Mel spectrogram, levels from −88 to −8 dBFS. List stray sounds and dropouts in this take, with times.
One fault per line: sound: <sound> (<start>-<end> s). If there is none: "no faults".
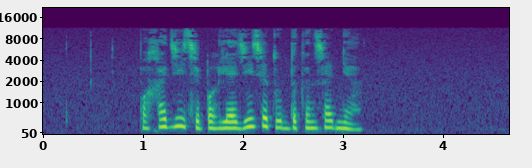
no faults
